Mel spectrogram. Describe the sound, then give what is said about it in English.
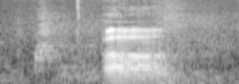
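A dog with a mask in its mouth lets out a brief, high-pitched whimper, a single whiny note that drifts downward in pitch, after a soft shuffling sound. “Oh, my fucking God, this dog.”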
